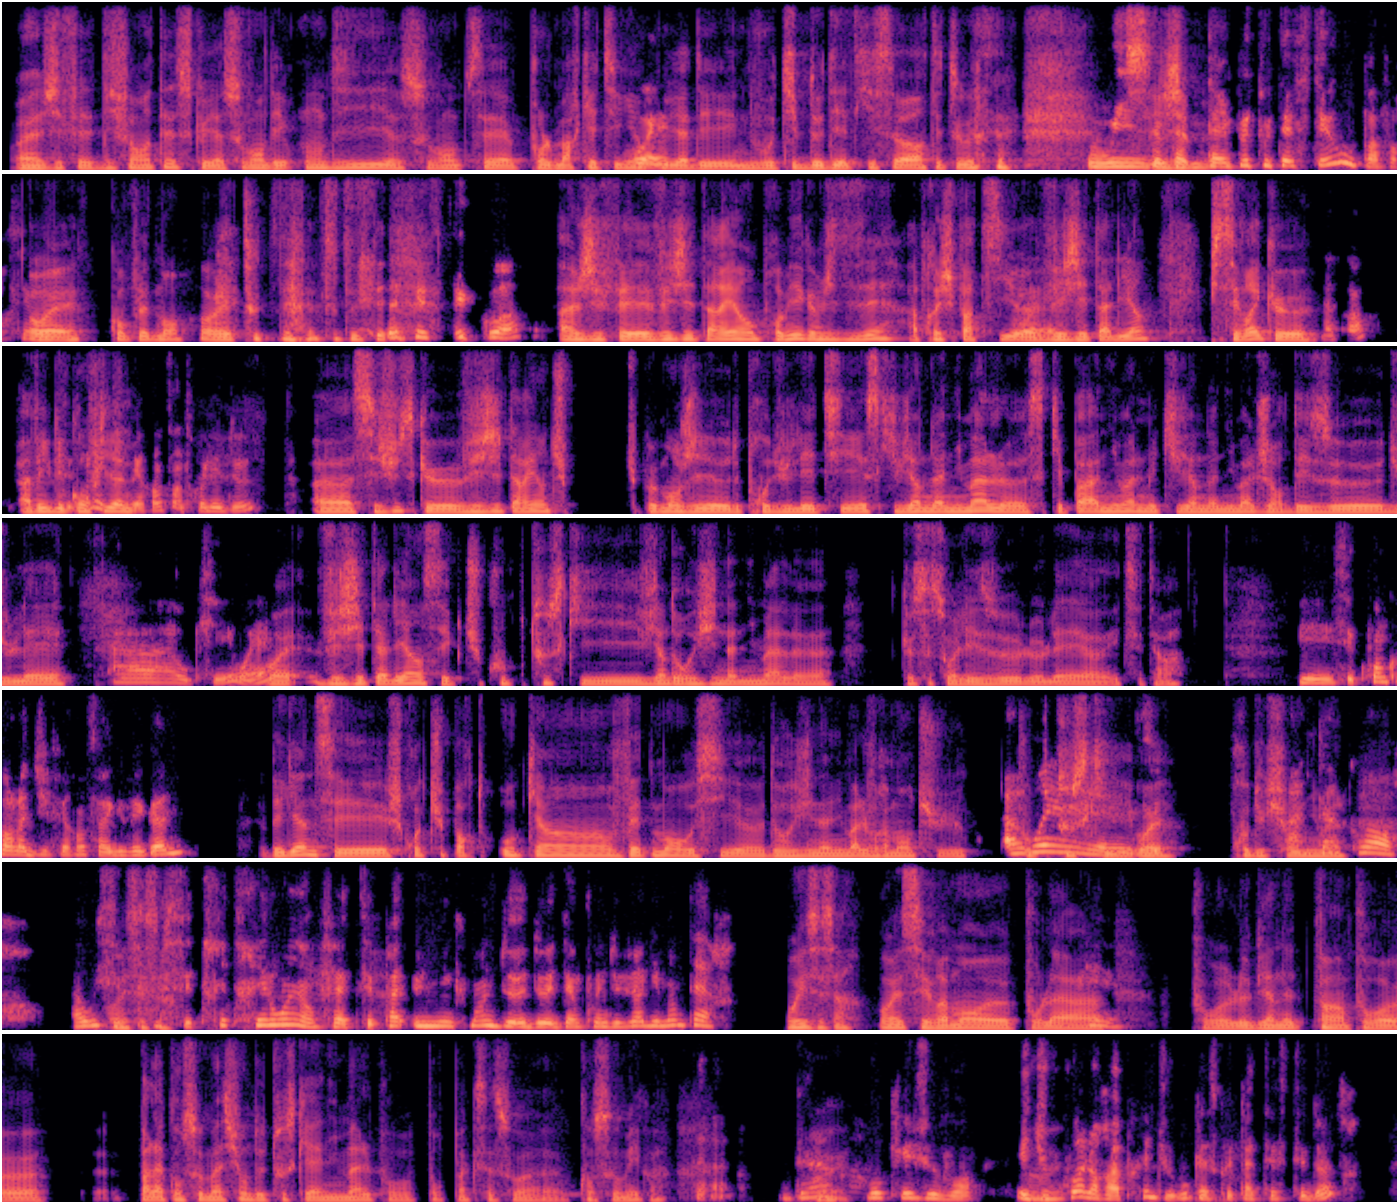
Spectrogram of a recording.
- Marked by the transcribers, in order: chuckle; other background noise; laughing while speaking: "tout te tout testé !"; chuckle; laughing while speaking: "Tu as testé quoi ?"; other noise; surprised: "Ah ouais, c'est ah, d'accord !"
- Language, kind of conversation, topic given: French, podcast, Comment organises-tu tes repas pour bien manger ?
